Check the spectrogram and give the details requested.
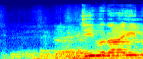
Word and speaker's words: জিব্রাইল: ফেরেশতাদের প্রধান জিব্রাইল বা জিব্রীল দুইভাবে উচ্চারণ করা যেতে পারে।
